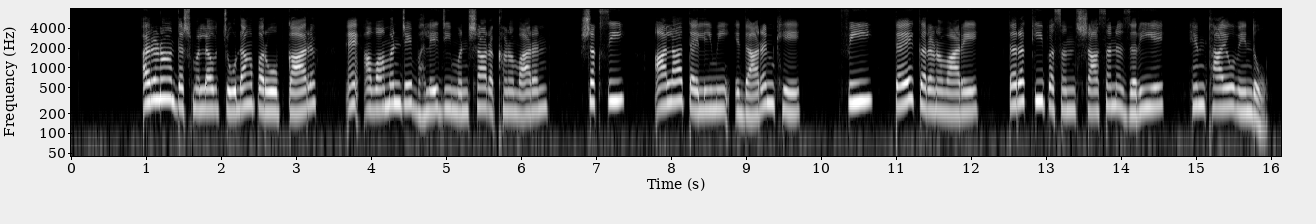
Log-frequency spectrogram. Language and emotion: Sindhi, neutral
